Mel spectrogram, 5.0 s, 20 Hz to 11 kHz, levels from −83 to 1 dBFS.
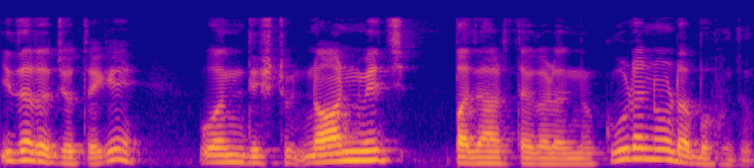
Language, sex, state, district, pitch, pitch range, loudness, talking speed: Kannada, male, Karnataka, Bangalore, 140 Hz, 115-175 Hz, -19 LUFS, 95 wpm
